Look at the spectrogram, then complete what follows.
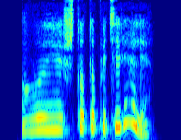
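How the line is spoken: Shocked mumble. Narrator (Russian): потрясенно пробормотала девушка

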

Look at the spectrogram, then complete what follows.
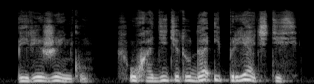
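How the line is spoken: Mumbling while running. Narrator (Russian): пробормотал он на бегу

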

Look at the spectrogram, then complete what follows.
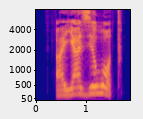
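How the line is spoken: Pompous, pouting reply. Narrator (Russian): важно выпятив губищу, ответила рябая Ахаря

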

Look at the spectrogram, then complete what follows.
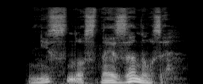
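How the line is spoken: Tired hiss, father. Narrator (Russian): устало прошипел отец

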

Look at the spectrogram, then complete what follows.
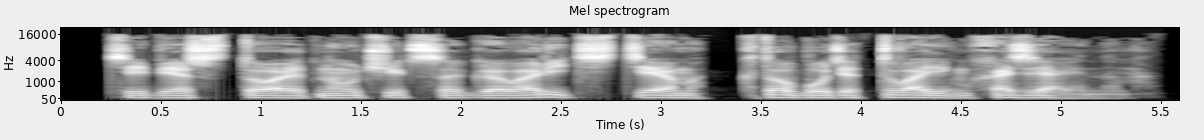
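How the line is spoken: Through gritted teeth. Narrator (Russian): сквозь зубы процедил северянин

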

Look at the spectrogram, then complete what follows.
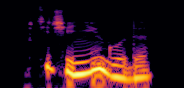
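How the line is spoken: Speaking over friend's laughter. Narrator (Russian): прорывался сквозь смех друга Лоренц

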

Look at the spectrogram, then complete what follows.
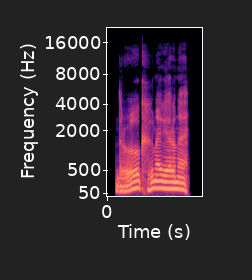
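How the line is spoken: Beast's growl. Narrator (Russian): прорычал зверь

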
